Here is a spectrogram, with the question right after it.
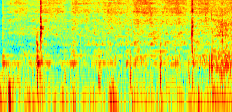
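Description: Metal pots and utensils are scrubbed by hand, giving continuous gritty scraping with a couple of sharp clinks, steady and fairly close, with no one speaking.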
